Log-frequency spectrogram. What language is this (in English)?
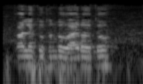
Goaria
